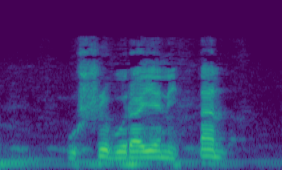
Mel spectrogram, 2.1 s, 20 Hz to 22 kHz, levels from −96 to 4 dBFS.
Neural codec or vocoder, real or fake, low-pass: none; real; 9.9 kHz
